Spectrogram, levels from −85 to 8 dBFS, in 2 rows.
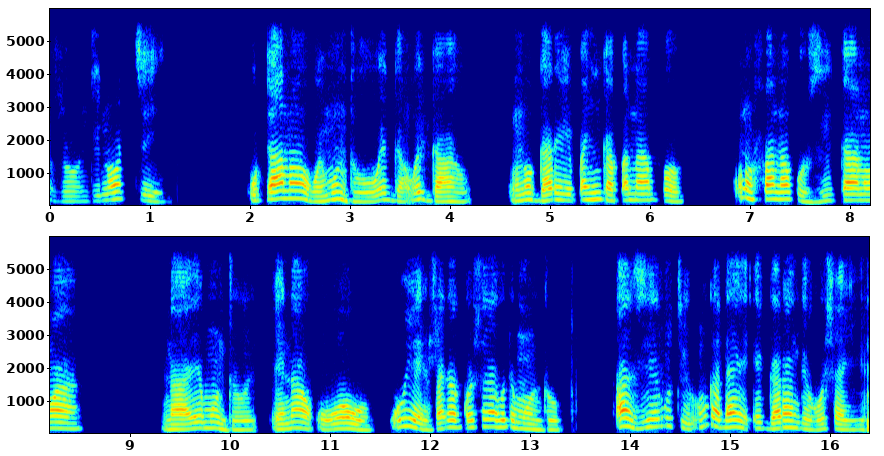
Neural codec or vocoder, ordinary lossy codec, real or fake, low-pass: codec, 44.1 kHz, 7.8 kbps, DAC; Opus, 64 kbps; fake; 5.4 kHz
